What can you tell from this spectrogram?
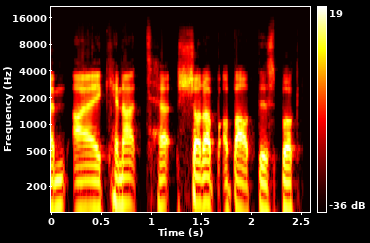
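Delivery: ordinary talk, nothing marked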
